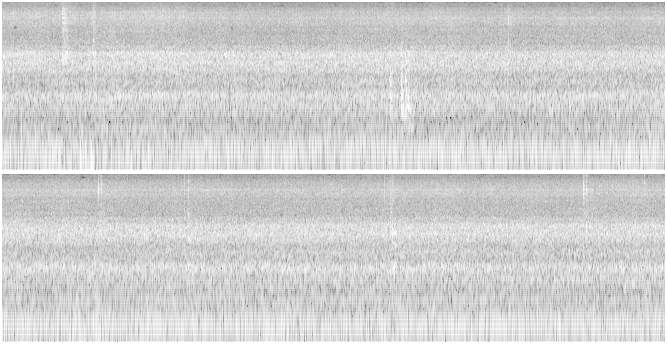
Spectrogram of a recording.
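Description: Heavy machinery engines running steadily with an even low hum, from a hydraulic excavator at work and the dump truck it is loading, with a few faint knocks.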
